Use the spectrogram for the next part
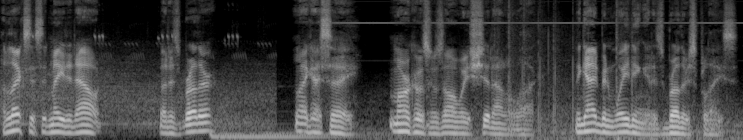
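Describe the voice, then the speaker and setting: An actor playing a weary, earnest humanitarian worker recounting a war in a measured, hesitant way for a video game. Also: male voice, fairly low pitch, gravelly, slight background noise. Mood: somber, weary. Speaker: humanitarian aid worker being interviewed. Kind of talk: naturalistic video game dialogue, interview recollection.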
